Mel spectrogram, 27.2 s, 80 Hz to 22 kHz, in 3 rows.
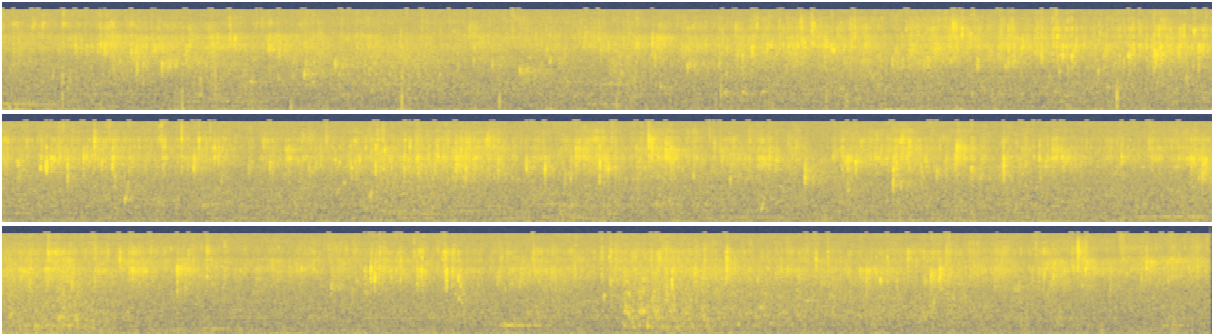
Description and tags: A fountain in the cloisters garden of a cathedral - longer recording. I was walking around the fountain but forgot to keep my head still and watched the pigeons! Binaural recording on a Zoom H1.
